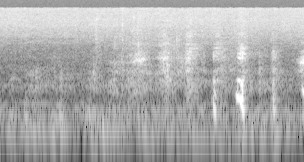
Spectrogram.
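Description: Low steady hum inside a slowly moving car, with two short, sharp vocal sounds close together near the end.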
